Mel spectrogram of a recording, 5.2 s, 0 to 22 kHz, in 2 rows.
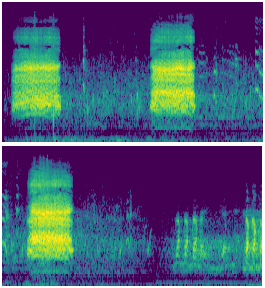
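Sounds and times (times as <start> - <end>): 
little egret calling: 0.0 - 0.9, 1.5 - 3.9.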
